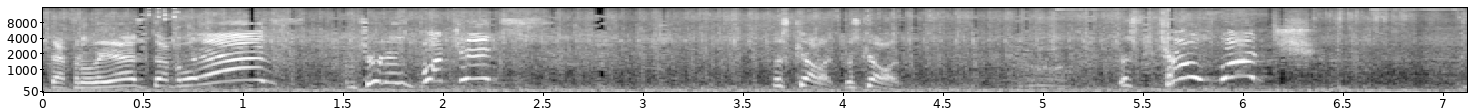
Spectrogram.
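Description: A young man shouts excitedly into a microphone close by.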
